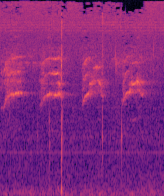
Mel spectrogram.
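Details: Four red-tailed hawks, a pair with this year's young, call while circling over an owl nest site. Four raspy, drawn-out screeches fall slightly in pitch, spaced under a second apart. One sharp click sounds near the middle.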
